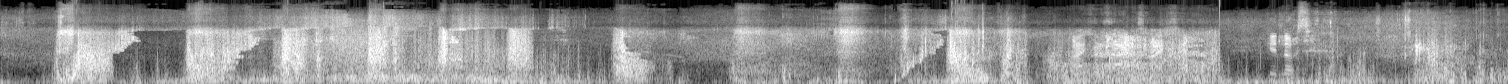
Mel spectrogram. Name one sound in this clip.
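Strong wind buffets and roars against a close microphone.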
